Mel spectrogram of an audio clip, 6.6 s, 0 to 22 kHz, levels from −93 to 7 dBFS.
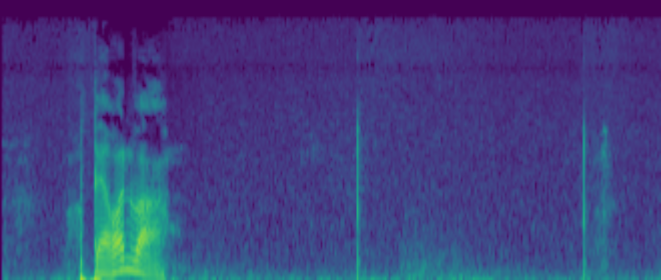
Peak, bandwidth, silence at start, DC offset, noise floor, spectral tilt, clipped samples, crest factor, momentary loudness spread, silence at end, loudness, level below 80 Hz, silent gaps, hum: -2 dBFS; 15 kHz; 0.65 s; under 0.1%; -48 dBFS; -8 dB/octave; under 0.1%; 20 dB; 23 LU; 0.55 s; -16 LUFS; -30 dBFS; none; none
